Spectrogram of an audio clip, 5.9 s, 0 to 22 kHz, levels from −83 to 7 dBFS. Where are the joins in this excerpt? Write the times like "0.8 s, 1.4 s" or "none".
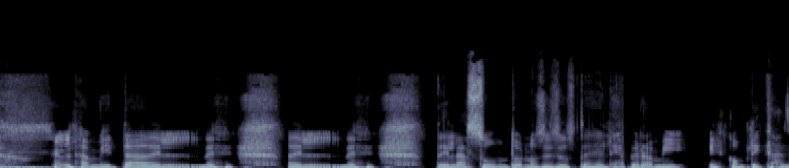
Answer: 2.2 s, 4.7 s

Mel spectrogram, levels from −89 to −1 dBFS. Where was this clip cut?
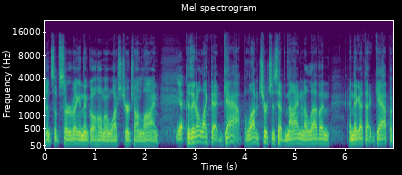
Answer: none

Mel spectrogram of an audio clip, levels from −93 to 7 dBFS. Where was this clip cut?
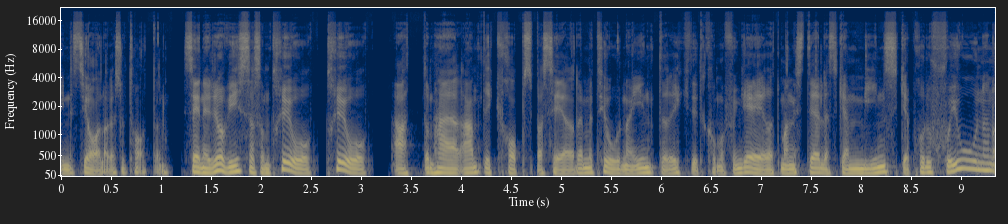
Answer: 1.1 s, 2.7 s

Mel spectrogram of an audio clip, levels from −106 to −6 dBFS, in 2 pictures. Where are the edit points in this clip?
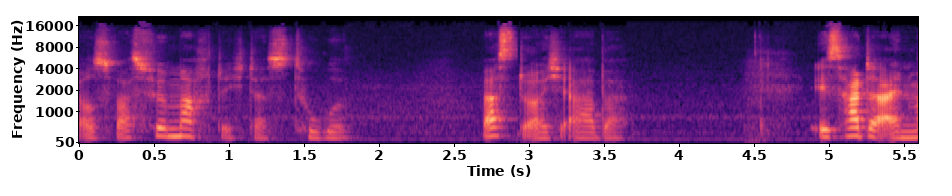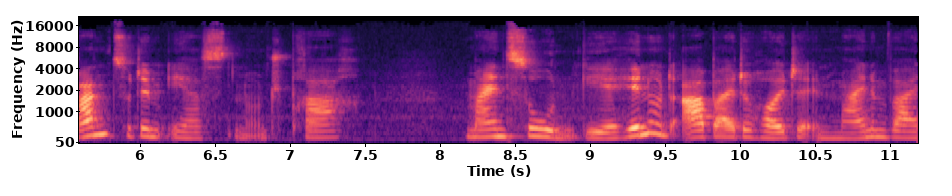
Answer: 2.9 s, 5.8 s

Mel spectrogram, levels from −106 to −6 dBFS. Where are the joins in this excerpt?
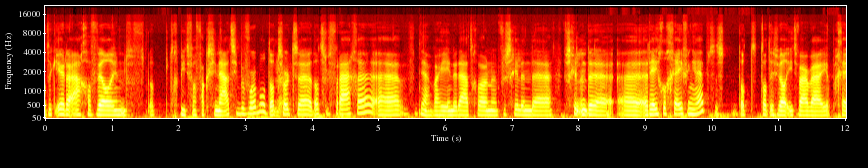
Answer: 7.7 s

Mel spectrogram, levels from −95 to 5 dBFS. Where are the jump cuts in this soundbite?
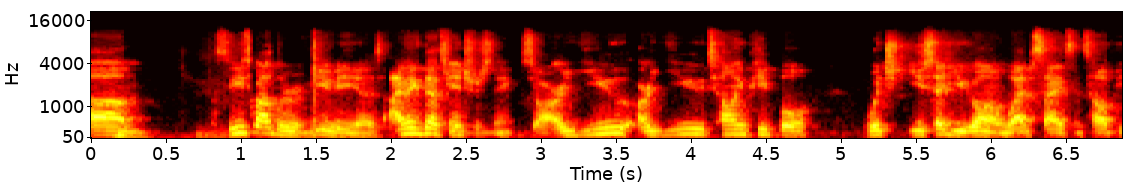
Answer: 1.0 s, 2.4 s

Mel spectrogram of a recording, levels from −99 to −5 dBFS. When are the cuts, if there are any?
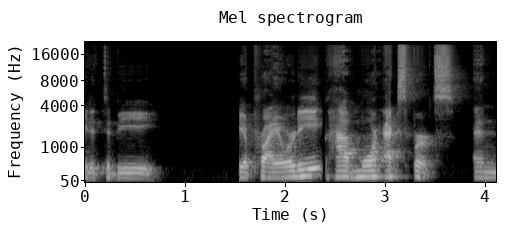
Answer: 1.5 s, 2.4 s

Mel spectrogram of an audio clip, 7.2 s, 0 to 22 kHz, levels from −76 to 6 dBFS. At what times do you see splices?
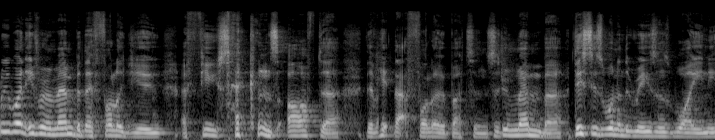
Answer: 3.7 s, 5.0 s

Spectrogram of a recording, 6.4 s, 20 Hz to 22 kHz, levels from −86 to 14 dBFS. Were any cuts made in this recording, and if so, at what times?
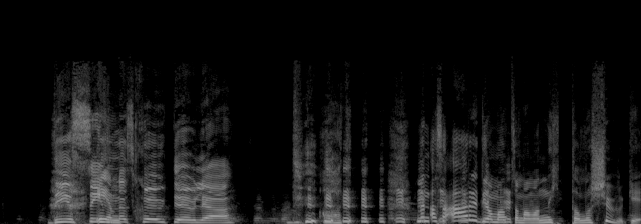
4.3 s, 5.1 s

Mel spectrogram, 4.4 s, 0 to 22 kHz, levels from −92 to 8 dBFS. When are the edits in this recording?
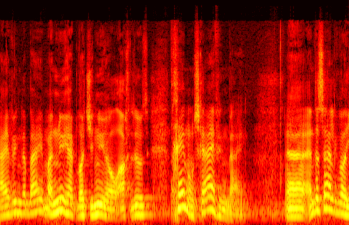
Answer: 1.0 s, 1.6 s, 2.1 s

